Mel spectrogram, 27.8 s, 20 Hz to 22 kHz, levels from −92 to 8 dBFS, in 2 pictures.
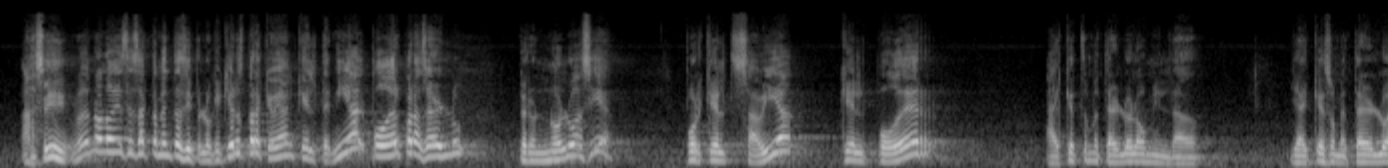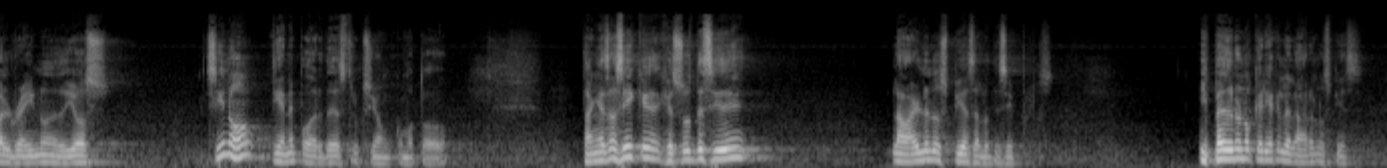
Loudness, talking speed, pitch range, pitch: -25 LUFS, 160 wpm, 115-190 Hz, 145 Hz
